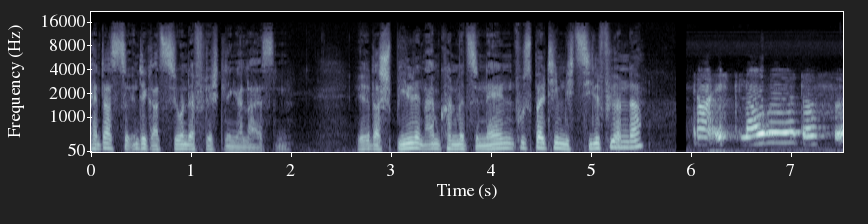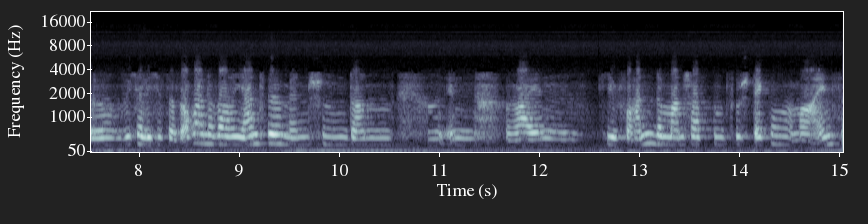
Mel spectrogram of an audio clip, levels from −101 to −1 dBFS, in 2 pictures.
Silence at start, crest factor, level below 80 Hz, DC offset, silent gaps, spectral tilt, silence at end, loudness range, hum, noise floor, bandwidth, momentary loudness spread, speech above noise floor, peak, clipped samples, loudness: 0 s; 20 dB; -60 dBFS; under 0.1%; none; -4.5 dB/octave; 0 s; 6 LU; none; -65 dBFS; 15.5 kHz; 14 LU; 36 dB; -10 dBFS; under 0.1%; -29 LUFS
